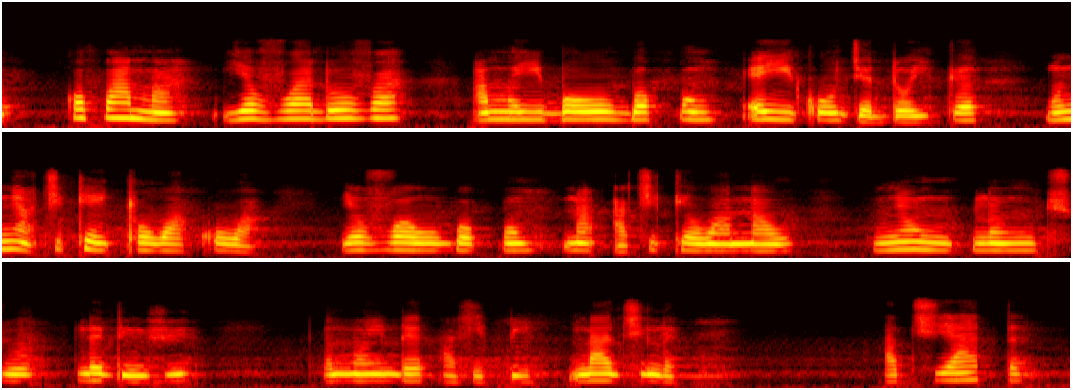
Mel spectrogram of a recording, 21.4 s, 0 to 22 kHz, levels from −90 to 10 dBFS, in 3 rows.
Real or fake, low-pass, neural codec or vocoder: fake; 7.2 kHz; autoencoder, 48 kHz, 32 numbers a frame, DAC-VAE, trained on Japanese speech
